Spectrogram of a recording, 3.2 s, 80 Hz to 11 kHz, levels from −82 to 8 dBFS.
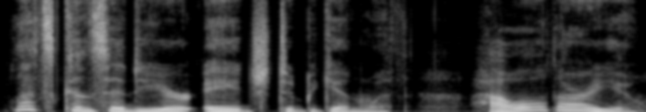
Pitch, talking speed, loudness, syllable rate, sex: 215 Hz, 185 wpm, -15 LUFS, 6.2 syllables/s, female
